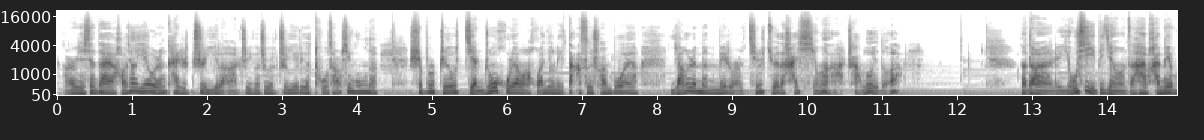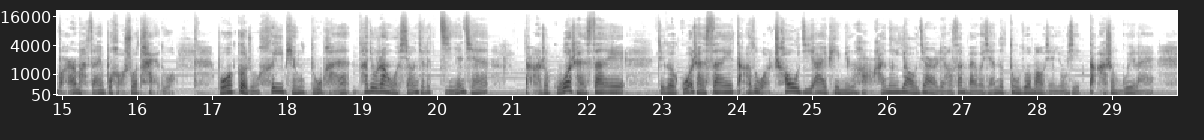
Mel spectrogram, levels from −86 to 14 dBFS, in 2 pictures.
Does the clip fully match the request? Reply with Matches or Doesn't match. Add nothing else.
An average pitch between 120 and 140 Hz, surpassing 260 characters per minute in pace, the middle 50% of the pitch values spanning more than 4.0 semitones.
Matches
